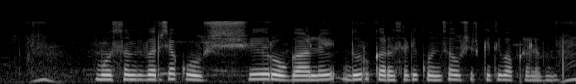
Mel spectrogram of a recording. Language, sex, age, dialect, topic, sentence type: Marathi, female, 18-24, Varhadi, agriculture, question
